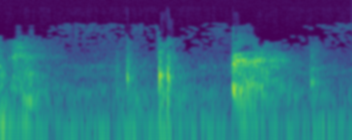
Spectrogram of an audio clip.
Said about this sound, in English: I get the front door open. Turn the wheels toward the side of the bridge before you put the car in gear.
